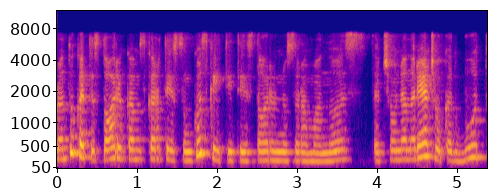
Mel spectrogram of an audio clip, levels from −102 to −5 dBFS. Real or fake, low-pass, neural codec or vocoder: real; 7.2 kHz; none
